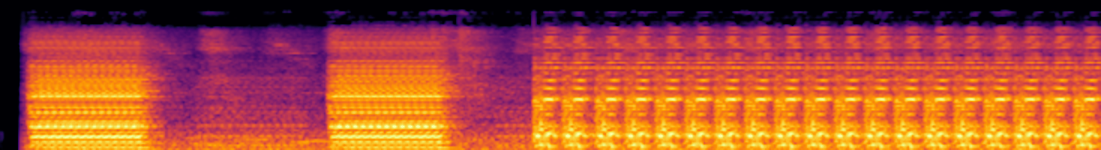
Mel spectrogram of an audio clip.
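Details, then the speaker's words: Normal MRI scanner noise heard from a tube-like, open-ended machine with a powerful magnet: loud droning tone bursts, then fast rhythmic buzzing knocks about three per second. This noise can frighten patients, especially those with claustrophobia. "ಈ MRI ಮಾಡಿದ sound ಭಾಳ ಹೆದರಿಕೆ ಆಗುತ್ತೆ. ಇದು ಯಾವ ಥರ sound ಮಾಡುತ್ತೆ ನಾನು ತೋರಿಸ್ತೀನಿ ನೋಡಿ, ಕೇಳ್ಬೋದು."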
